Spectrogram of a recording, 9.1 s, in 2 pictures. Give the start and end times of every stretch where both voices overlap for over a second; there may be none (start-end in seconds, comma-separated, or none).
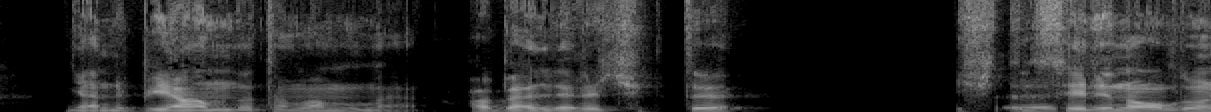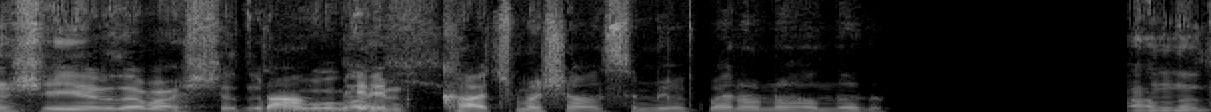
none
